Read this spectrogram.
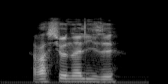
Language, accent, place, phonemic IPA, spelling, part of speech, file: French, France, Lyon, /ʁa.sjɔ.na.li.ze/, rationaliser, verb, LL-Q150 (fra)-rationaliser.wav
- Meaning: 1. to rationalize 2. to streamline (to make more efficient)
